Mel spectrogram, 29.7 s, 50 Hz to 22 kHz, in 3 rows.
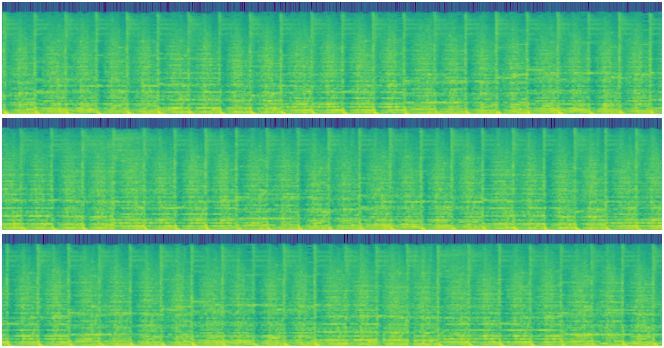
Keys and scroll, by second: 0.4 g, 1.3 ctrl+s, 2.3 ctrl+g, 2.4 ctrl+s, 4.7 v, 5.4 ctrl+shift+p, 9.1 ctrl+s, 10.0 g, 10.7 s, 14.3 z, 19.4 z, 21.6 s, 22.3 p, 23.5 v, 24.9 z, 25.1 ctrl+s, 26.2 v, 28.1 j.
